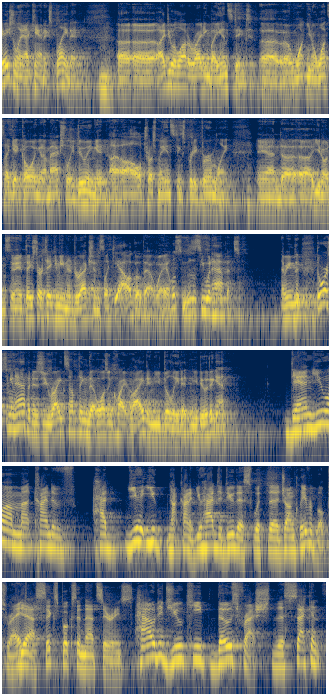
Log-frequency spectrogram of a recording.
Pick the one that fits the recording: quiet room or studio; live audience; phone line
live audience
